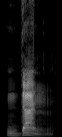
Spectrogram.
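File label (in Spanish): "dan", Spanish; mekanta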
